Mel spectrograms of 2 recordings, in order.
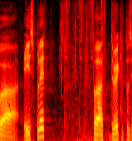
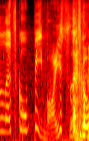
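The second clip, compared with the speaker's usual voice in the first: mock shout; 9 semitones higher, 7 dB louder, slower than usual. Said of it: "Seems like".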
